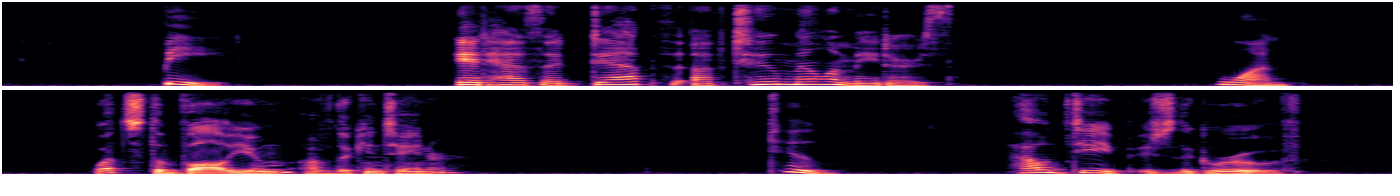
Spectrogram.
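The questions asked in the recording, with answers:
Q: It has a depth of 2 millimeters.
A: 2: How deep is the groove?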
